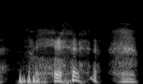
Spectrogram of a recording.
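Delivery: short laugh at his own boast; amused, self-deprecating chuckle; self-mocking laugh. Real, not acted. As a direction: laugh it off at yourself.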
